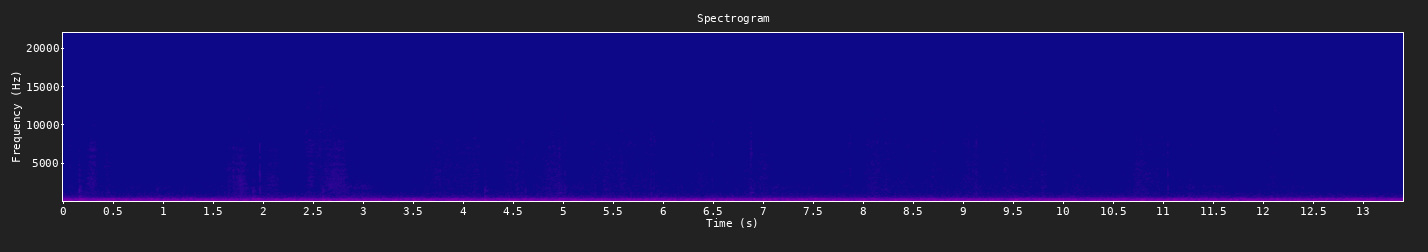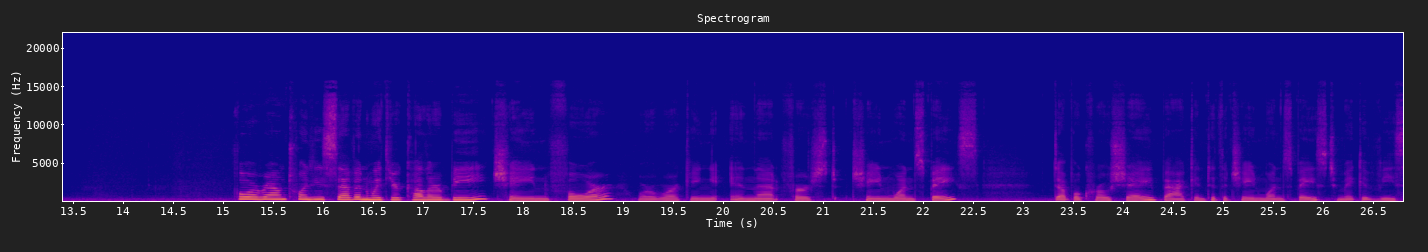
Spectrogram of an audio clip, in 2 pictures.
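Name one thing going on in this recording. A crochet hook softly pulls yarn through stitches.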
